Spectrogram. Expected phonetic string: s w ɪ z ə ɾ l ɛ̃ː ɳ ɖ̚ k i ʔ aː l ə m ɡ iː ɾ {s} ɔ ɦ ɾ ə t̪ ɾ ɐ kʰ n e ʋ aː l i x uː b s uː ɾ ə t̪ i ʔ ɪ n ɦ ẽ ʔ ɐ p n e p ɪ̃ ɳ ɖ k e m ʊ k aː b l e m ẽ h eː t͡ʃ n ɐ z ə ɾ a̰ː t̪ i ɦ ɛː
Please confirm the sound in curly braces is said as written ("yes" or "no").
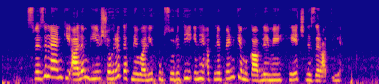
no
